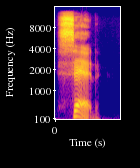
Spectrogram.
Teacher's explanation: Said is pronounced identically to the emotion sad, but with a slightly tighter, shorter A sound. Said, your mouth barely opens.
